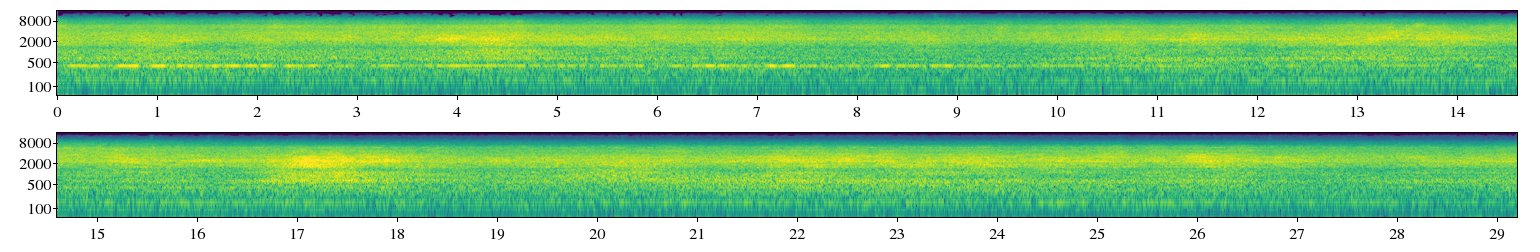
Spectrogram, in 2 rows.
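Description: Airbus A380-841's Rolls-Royce Trent 900 jet engines running at taxi power, a steady jet noise with a whine that fades out in the first half. A brief louder swell comes about halfway through.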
